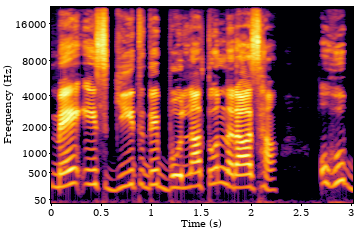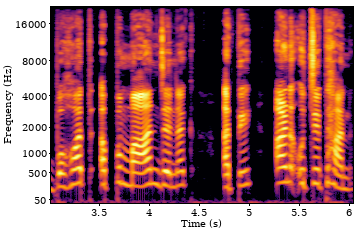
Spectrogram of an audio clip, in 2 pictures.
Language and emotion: Punjabi, disgusted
